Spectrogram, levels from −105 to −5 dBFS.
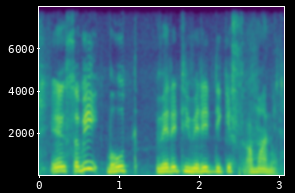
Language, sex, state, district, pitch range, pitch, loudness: Hindi, female, Andhra Pradesh, Anantapur, 175-205 Hz, 190 Hz, -13 LUFS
